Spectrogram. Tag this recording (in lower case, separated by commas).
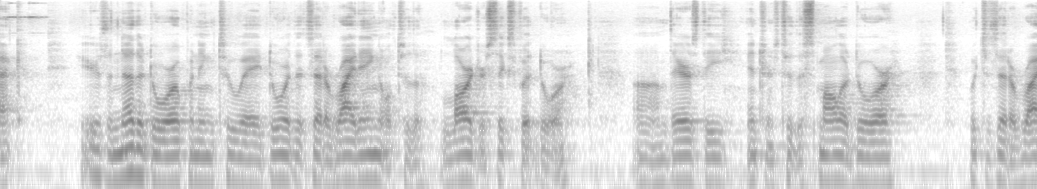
speech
